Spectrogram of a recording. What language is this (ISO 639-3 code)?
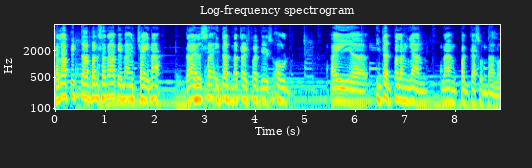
fil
